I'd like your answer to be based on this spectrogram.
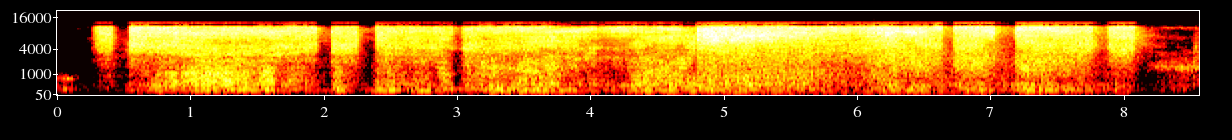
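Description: An air spray gun fed at about 100 psi sprays burnt sienna patina paint, a loud, close continuous hiss broken by brief pauses between bursts.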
